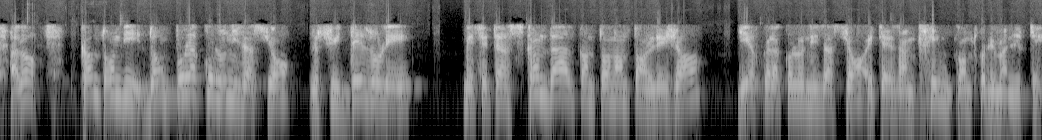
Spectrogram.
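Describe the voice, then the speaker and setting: A man's high voice, fairly slow pace, ordinary pitch variation and very even loudness. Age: 80s+. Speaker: caller. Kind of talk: radio call-in. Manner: animated; halting.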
